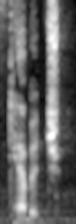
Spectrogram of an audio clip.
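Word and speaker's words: CABG: coronary artery bypass surgery cabs it's pronounced as cabbage the surgical procedure is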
